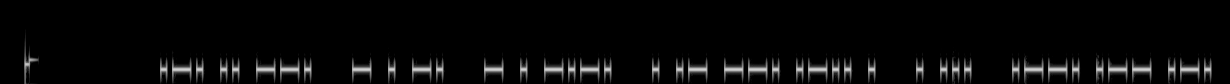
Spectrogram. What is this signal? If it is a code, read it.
Morse code, heard as a keyed tone, about 20 wpm, 700 Hz. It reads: RIG TEN TEC EAGLE ES PWR
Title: K1USN SST QSO Practice 20wpm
